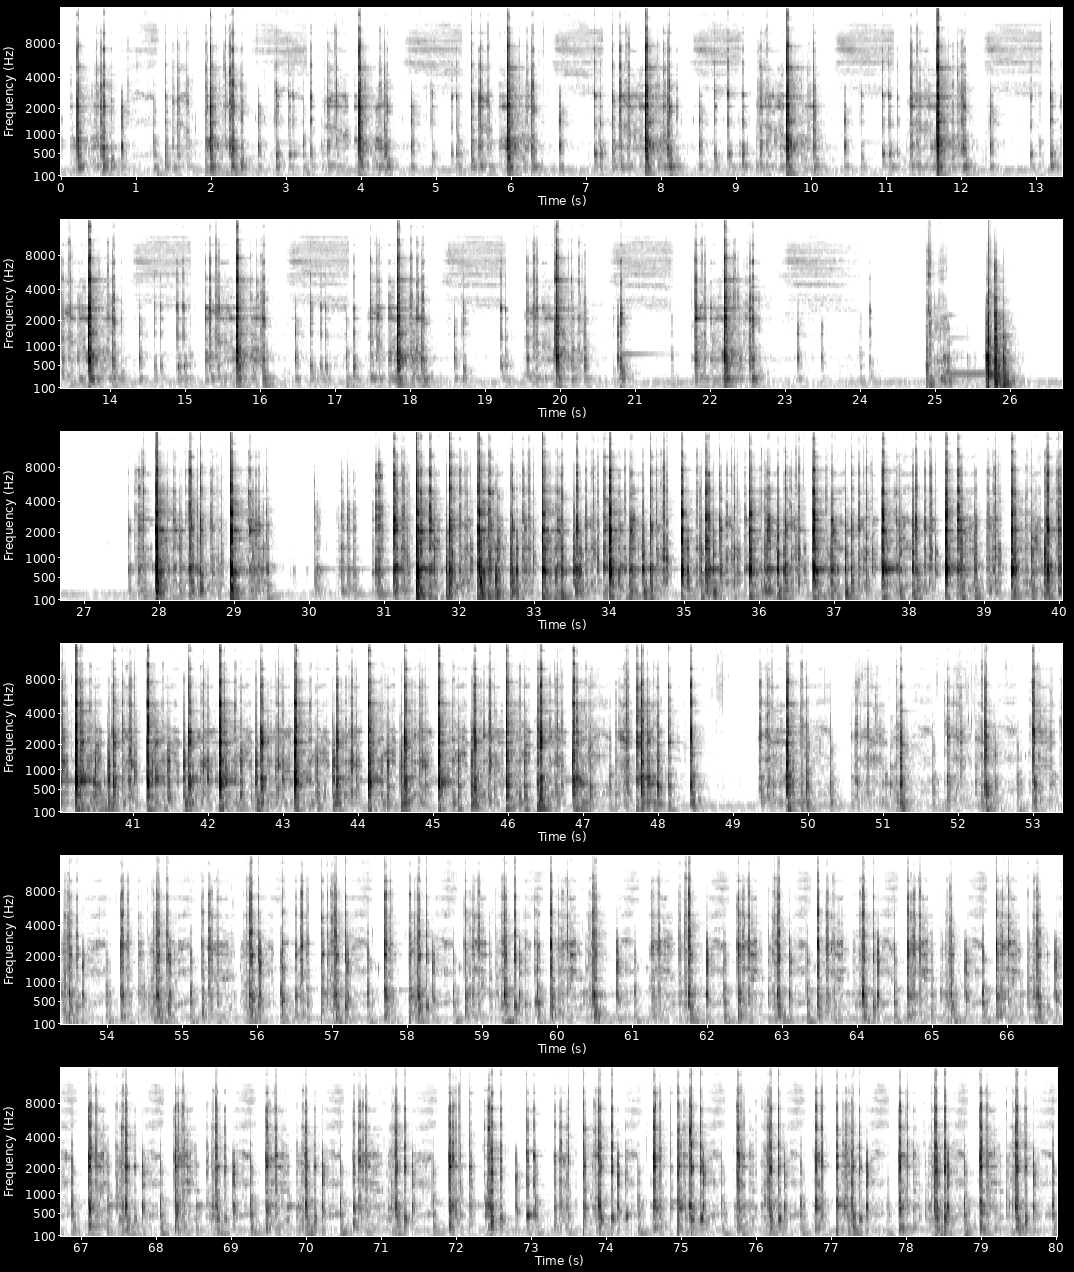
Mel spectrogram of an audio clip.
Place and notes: Esquerdes (Pas-de-Calais)
Maison du papier
La presse manuelle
